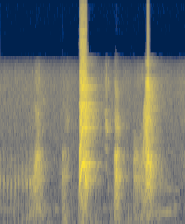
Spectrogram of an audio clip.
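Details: A female Pekingese, angry while facing off against a cat, gives low, muffled grumbles, then three sharp, high-pitched barks about half a second apart, short, harsh and bright.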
